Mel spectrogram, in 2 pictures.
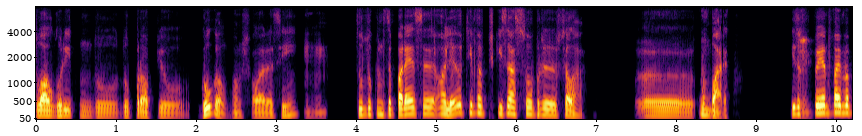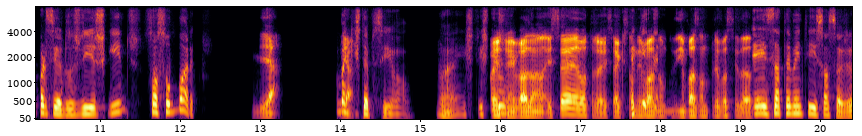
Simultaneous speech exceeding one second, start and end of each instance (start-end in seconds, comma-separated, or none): none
